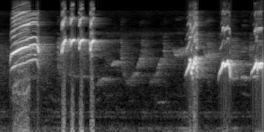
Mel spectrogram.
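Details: Champion white-rumped shama with a loud, strong voice and a fiery repertoire: a rising buzzy whistled phrase, then a quick burst of four sharp high notes, followed by softer sliding whistles and two bright accented calls.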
